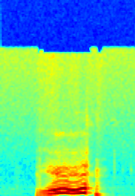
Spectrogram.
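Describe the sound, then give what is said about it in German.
Cats yowl and scuffle: a drawn-out, wavering yowl lasting under a second, followed by a brief sharp cry, fairly loud with no talking. “Och, diese Katzen. Was tut ihr?”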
